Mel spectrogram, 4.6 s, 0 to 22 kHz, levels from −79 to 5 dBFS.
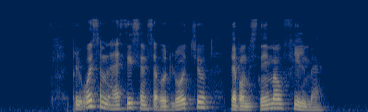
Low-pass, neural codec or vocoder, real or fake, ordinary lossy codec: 10.8 kHz; none; real; Opus, 32 kbps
